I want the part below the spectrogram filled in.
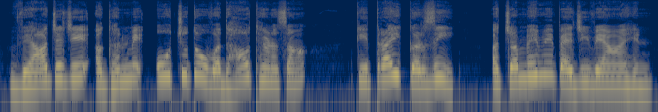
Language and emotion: Sindhi, surprised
